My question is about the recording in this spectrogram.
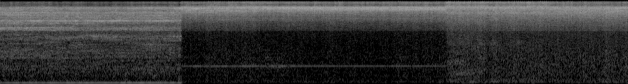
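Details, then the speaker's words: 1991 Big Cam Cummins NT 88 aftercooler system pressurized with shop air, engine not running: steady high airy hiss, traced to a charge-air boot not seated correctly; boost leak hiss. "sounds like it's it sounds like it's leaking"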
